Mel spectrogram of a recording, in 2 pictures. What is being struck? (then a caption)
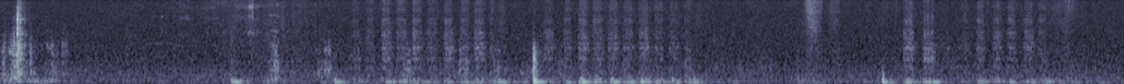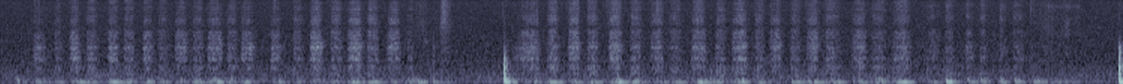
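Colored pencil rubbed on a paper sheet on a wooden table. A pink wooden colored pencil held in the fingers is rubbed and scratched across a large sheet of thin, solid white drawing paper lying flat on a wooden table to shade a fairy's dress. Quiet, papery scratching strokes come in bursts over a low, soft rubbing body, with a few sharper ticks where the pencil presses or lifts.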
